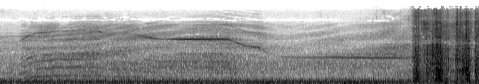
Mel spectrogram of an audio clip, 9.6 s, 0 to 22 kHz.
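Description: Freewing F5 Tiger RC jet's electric ducted fan whining, its pitch gliding up and down with the throttle and then holding steady and lower as it comes in to land. The sound is sickly: its 12-blade fan does not suit the motor. A loud burst of rough noise near the end.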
